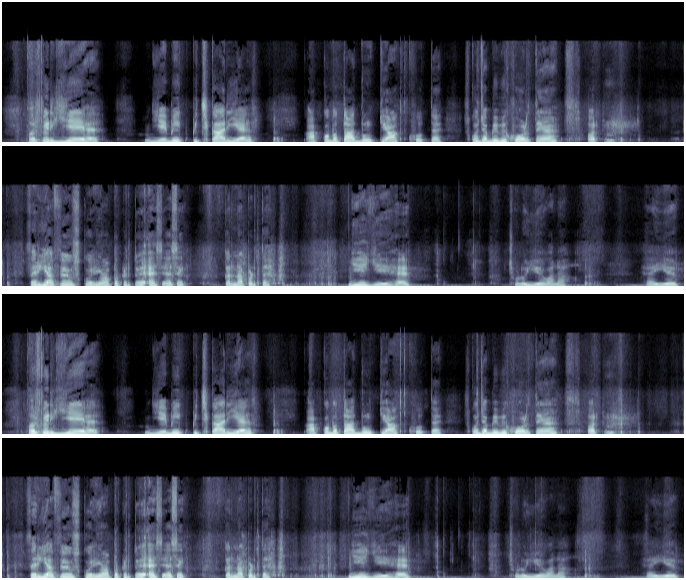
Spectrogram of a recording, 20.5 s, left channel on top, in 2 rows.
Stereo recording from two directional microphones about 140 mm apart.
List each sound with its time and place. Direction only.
0.6 s speech: 30° right (ahead or behind)
0.8 s speech: 15° right (ahead or behind)
3.3 s a woman's voice: 25° right (ahead or behind)
8.7 s speech: 30° right (ahead or behind)
15.0 s speech: 15° right (ahead or behind)
17.8 s speech: 10° right (ahead or behind)
19.9 s speech: 10° right (ahead or behind)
